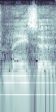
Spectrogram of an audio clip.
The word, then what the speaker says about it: Mazo: And also I do want to point out that we've been pronouncing Mazo Amezcua's name incorrectly. I think we said it Mazo a few times in the first half. We've been told it is Mezo.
